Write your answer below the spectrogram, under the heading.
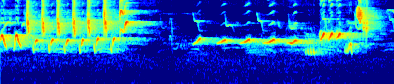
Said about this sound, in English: Birds.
